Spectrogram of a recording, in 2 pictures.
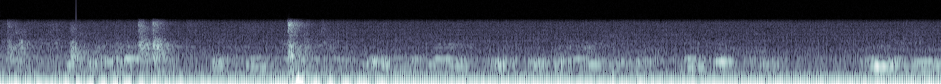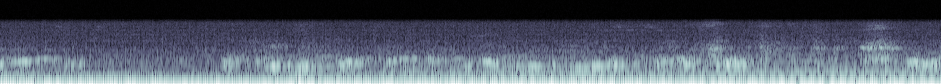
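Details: A female Basset Hound grumbles and mutters in low, wavering moans that rise and fall like talking.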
